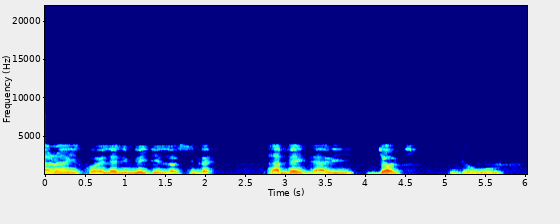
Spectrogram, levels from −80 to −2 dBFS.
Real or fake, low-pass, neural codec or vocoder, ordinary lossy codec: real; 7.2 kHz; none; AAC, 16 kbps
